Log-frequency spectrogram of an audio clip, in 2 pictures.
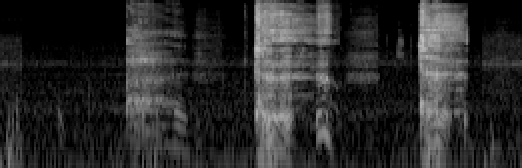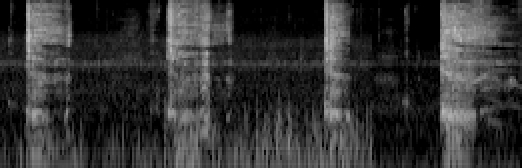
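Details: Seven harsh, forceful coughs at uneven intervals over about ten seconds, with car noise behind: a sustained coughing fit, one of a series of attacks recorded during a car ride to the hospital ER.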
